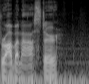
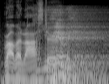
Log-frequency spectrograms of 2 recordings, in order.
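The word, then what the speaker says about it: Rabanastre: this game is how the main city is pronounced Robin Astor in America you would like never pronounce it Robin Auster the way it's spelled American English as I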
